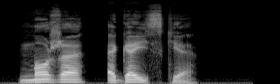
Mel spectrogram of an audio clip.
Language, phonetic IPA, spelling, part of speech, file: Polish, [ˈmɔʒɛ ːˈɡɛjsʲcɛ], Morze Egejskie, proper noun, Pl-Morze Egejskie.ogg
